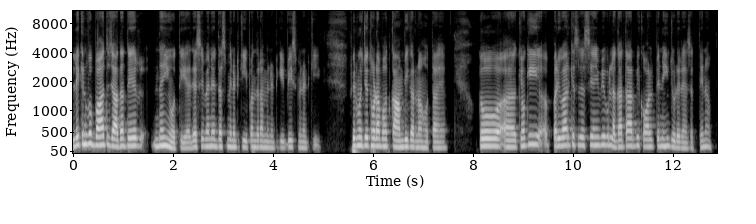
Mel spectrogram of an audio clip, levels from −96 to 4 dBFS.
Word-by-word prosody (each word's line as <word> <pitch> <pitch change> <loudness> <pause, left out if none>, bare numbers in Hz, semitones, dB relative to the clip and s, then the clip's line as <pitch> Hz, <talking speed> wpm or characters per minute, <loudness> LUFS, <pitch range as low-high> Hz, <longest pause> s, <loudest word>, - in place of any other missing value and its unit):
लेकिन 195 +6 +4
वो 230 +2 +5
बात 200 +1 +5
ज़्यादा 175 -1 +4
देर 180 0 +2 0.3
नहीं 185 -2 +5
होती 125 -2 -2
है। 130 0 -3
जैसे 155 +3 -2
मैंने 165 0 -1
10 160 0 -2
मिनट 155 -2 -2
की, 150 -1 -5
15 145 0 -2
मिनट 140 -1 -6
की, 140 0 -7
20 150 0 -5
मिनट 135 -2 -6
की, 65 0 -16 0.6
फिर 180 0 +3
मुझे 185 0 +3
थोड़ा-बहुत 170 -1 +2
काम 150 -2 +3
भी 160 - +2
करना 145 -2 0
होता 135 +1 -4
है। 135 0 -6 0.7
तो 170 - +5 0.3
अ, 150 -2 +2
क्योंकि 205 +4 0 0.3
परिवार 185 +2 +3
के 205 +1 -3
सदस्य 190 0 -4
हैं 195 0 -1
भी 200 - -1
वो 195 - -3
लगातार 165 +1 0
भी 190 - -4
कॉल 160 0 -1
पे 170 - -2
नहीं 170 +1 -1
जुड़े 145 -4 -2
रह 130 -1 -6
सकते 130 +4 -10
ना 160 -1 -5
165 Hz, 210 wpm, -21 LUFS, 145-180 Hz, 0.7 s, वो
